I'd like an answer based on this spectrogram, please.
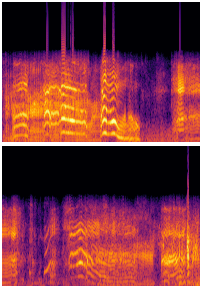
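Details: Playful husky and boxer pair at home, the boxer trying to rest on a lap while the husky won't leave her alone; long wavering moaning growl-yowls in bursts of one to two seconds, separated by short quiet gaps.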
